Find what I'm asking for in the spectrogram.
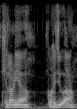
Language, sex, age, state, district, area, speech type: Santali, male, 18-30, Jharkhand, East Singhbhum, rural, spontaneous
